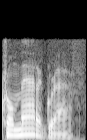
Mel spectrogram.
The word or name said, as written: chromatograph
